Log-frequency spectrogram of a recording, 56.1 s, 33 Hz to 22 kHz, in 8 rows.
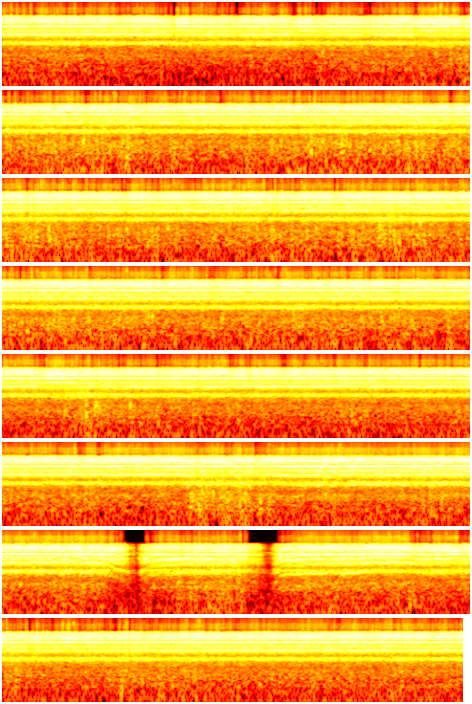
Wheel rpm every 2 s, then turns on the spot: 230, 230, 230, 230, 230, 230, 230, 230, 230, 230, 240, 230, 240, 230, 230, 230, 230, 230, 230, 230, 210, 180, 160, 160, 220, 230, 230, 230.
none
